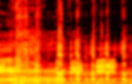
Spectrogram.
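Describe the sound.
A voice imitates a Geiger counter with a run of short, nasal, bleating bursts that sound oddly sheep-like, fairly loud, with no other talk.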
